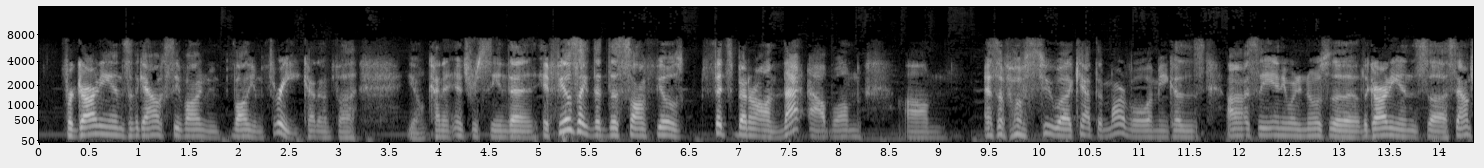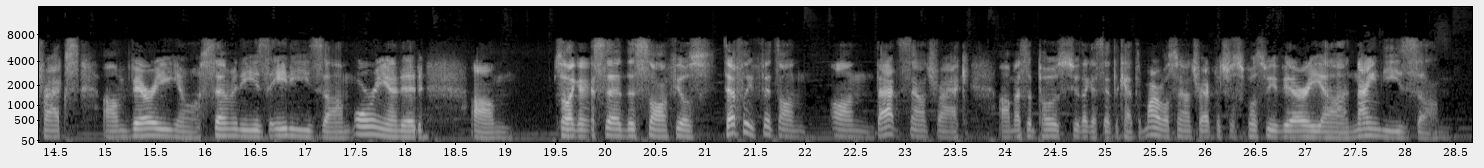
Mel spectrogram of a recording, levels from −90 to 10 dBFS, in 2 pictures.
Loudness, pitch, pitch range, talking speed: -23 LUFS, 130 Hz, 120-145 Hz, 185 wpm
